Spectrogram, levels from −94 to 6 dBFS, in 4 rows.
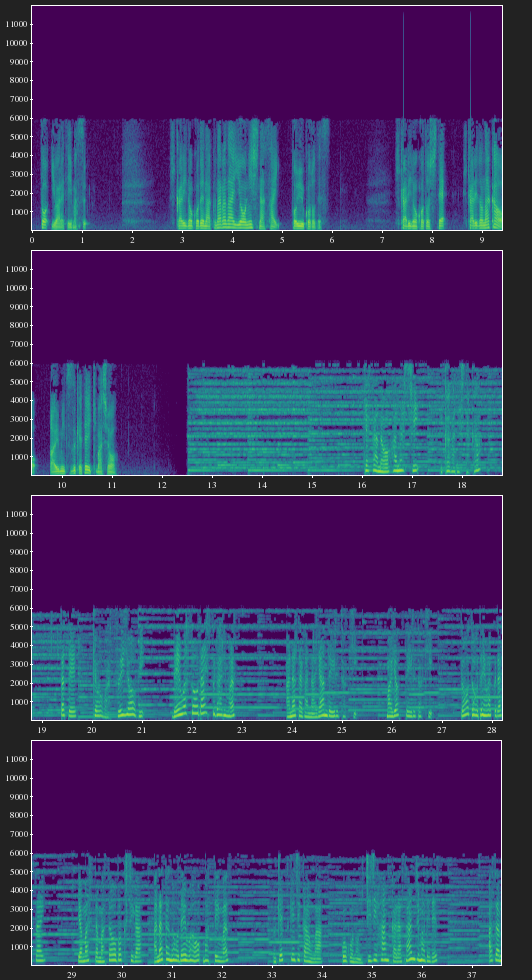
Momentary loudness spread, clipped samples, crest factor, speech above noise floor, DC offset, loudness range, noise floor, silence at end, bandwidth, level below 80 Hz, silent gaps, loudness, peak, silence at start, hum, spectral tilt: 17 LU; under 0.1%; 18 dB; 57 dB; under 0.1%; 6 LU; -74 dBFS; 0 s; 6.2 kHz; -60 dBFS; none; -18 LUFS; 0 dBFS; 0.2 s; none; -6.5 dB/octave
